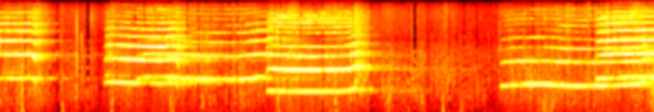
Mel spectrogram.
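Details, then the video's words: Indri calling in the morning at Andasibe, Madagascar: loud, wailing harmonic tones held and gliding in long bursts, with pitch stepping up and down between phrases and short quieter gaps between bouts. "Indri Call"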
